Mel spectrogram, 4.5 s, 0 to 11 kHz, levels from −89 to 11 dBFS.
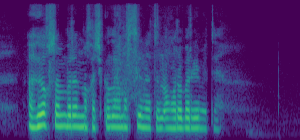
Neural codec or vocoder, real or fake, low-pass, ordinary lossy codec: vocoder, 22.05 kHz, 80 mel bands, WaveNeXt; fake; 9.9 kHz; AAC, 48 kbps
